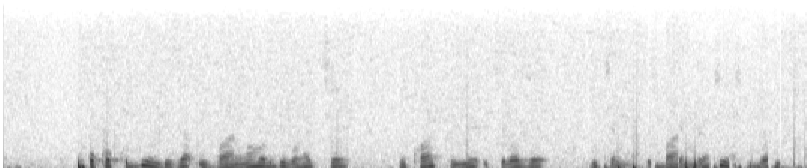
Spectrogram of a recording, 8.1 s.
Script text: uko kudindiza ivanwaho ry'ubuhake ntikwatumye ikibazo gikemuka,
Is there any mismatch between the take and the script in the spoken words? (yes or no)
yes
